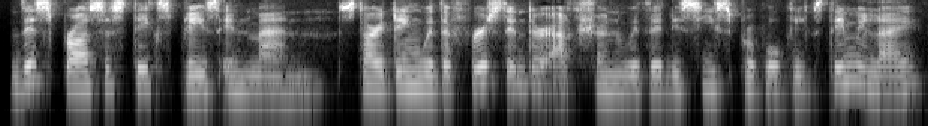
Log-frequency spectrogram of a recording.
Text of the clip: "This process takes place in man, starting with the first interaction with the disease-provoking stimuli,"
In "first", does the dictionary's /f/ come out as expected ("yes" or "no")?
yes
